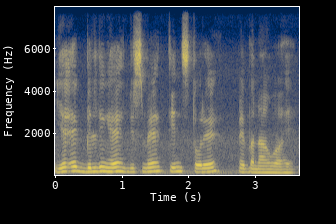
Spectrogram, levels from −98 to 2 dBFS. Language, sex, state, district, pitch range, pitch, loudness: Hindi, male, Arunachal Pradesh, Papum Pare, 165-195 Hz, 180 Hz, -14 LUFS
